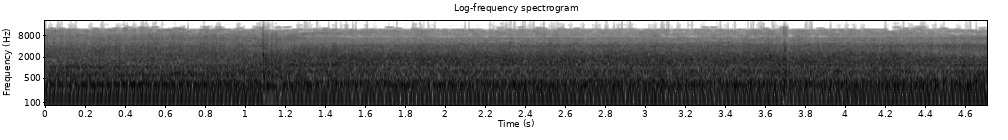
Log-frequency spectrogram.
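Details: 1984 Craftsman GT/18 lawn tractor single-cylinder engine after oil change, new spark plugs, pulleys and tires, worn drive belt: even steady drone with no misses, knocks or hunting; runs smoothly.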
